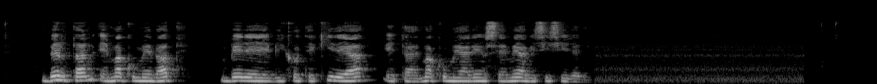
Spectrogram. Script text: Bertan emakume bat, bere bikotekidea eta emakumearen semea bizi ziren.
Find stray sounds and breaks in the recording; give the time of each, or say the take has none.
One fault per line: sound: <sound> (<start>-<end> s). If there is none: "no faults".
no faults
